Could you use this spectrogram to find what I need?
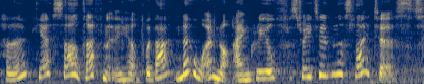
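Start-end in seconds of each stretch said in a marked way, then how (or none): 0.0-1.8 courteous, polite customer-service voice. Showing the voice used when answering a client, polite customer-service voice. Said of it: "my answering a, a client voice is".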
